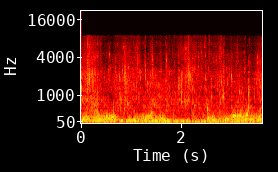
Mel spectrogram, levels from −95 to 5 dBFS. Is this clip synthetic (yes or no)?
no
